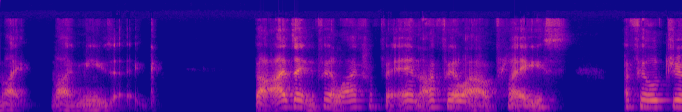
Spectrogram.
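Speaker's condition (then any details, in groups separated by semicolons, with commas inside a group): Cerebral palsy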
